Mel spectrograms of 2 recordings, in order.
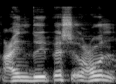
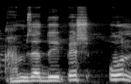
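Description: First: "উন" pressed from the throat as ain; pressed Arabic ain. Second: "উন" begun as hamza, without pressure; unpressed hamza. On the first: Teacher repeats the ain example, "উন" with pressure. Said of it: "আইনটা পড়ার সময় একটু চাপ দিয়ে পড়ব". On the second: Teacher repeats the hamza example, "উন" without pressure. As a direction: start "উন" lightly, no pressed ain. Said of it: "হামজাটা পড়ার সময় একটু চাপ দিব না". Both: Shown as a demonstration.

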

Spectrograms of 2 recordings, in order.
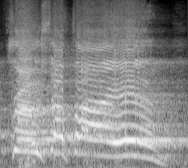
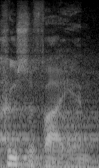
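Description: First: High, drawn-out full shout; roaring, long-held demand; crowd cry. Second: Low, soft, sorrowful echo of a cry; subdued and grave, falling away; hushed crowd cry. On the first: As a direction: scream it with the mob. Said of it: "we're in the crowd and we cry". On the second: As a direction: let the cry sink almost to nothing. Same cry repeated in hush. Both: Acted.

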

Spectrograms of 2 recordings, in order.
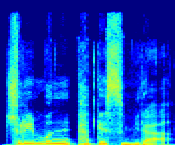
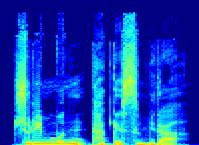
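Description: Both takes have the same delivery.

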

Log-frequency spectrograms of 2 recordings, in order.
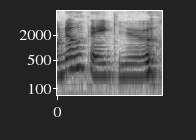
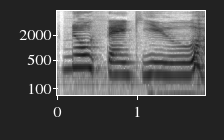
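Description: First: Slow, drawn-out dismissive refusal; slow no thank you. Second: Drawn-out, very slow refusal; slow no thank you. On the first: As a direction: draw it out with a rising end. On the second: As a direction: stretch it out slowly. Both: Acted. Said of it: "Scary TikToks that make you go".

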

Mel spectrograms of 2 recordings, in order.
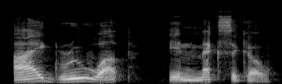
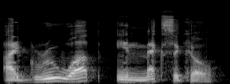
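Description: No difference in how they are said.

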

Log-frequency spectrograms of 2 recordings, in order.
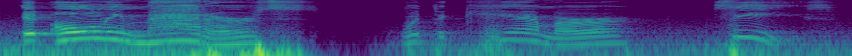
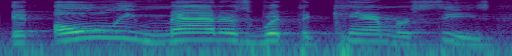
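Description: First: "It only matters" louder and slow, "what the camera sees" dropping and slow; emphatic repeat. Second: Said in the usual way. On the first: Shown as a demonstration. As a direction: hammer home the point slowly. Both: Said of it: "I told you that three times".

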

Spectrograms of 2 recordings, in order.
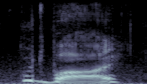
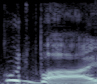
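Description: First: High, mock-posh goodbye; a lightly put-on upper-class farewell. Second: Said in the usual way. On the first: Imagining the dog saying goodbye in a posh voice. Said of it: "in a real posh voice was like". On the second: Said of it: "like that".

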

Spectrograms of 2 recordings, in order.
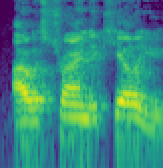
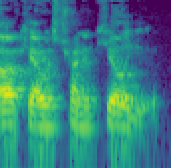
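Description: First: Firm, slightly raised dictating voice; retold insistent dictation. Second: Resigned, slightly lowered giving-in; retold reluctant compliance. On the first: Captor orders him to confess, retold insistent dictation. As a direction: press the words on the listener. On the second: Frightened captive gives the forced confession, retold resigned compliance. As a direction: give in and repeat it dutifully.

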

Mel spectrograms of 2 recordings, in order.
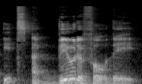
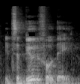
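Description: First: Slow, drawn-out "beautiful day", lower; unhurried, lower teaching delivery; slow model. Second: Said in the usual way. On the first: Shown as a demonstration. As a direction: stretch the phrase for learners.

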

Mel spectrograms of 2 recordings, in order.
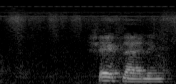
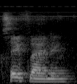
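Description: First: Stretched slow safe landing; slow drawn-out landing. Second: Said in the usual way. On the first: Pretend. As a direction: ease it down very slowly. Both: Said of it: "even though I made a crash sound".

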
